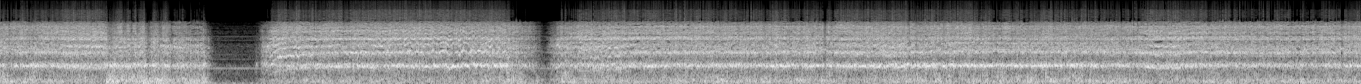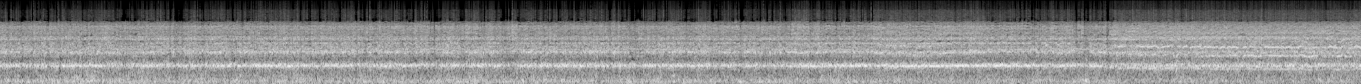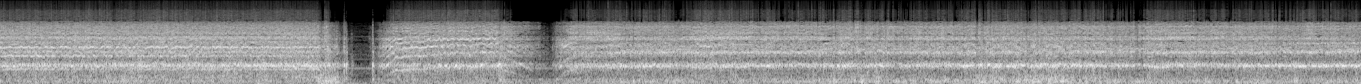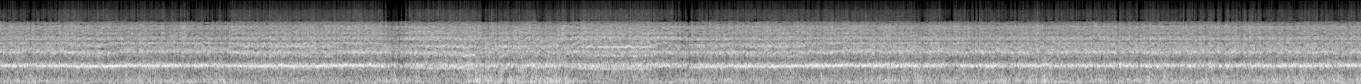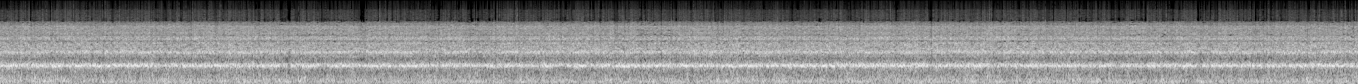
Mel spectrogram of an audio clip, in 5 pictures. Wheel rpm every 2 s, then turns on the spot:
180, 120, 160, 220, 220, 230, 230, 240, 230, 230, 230, 220, 220, 210, 210, 150, 140, 230, 230, 230, 230, 230, 220, 220, 220, 230, 230, 230, 230, 230, 230, 240, 230, 230.
none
